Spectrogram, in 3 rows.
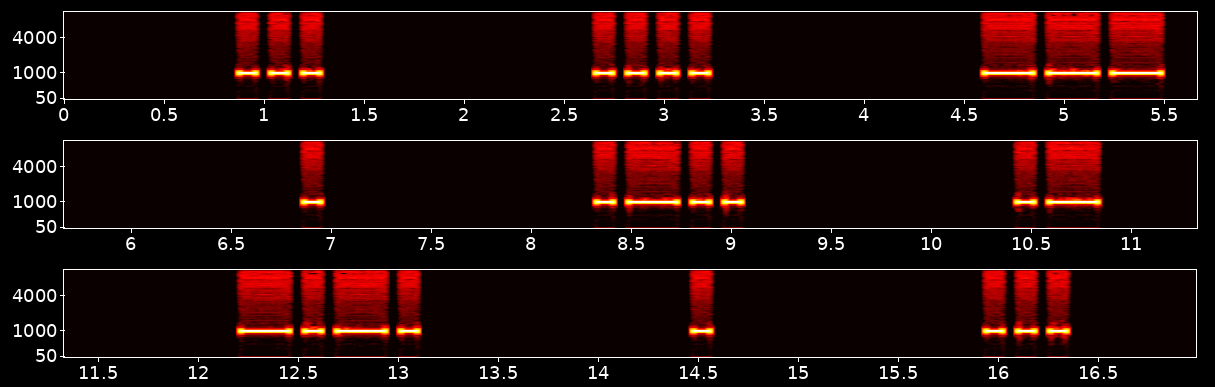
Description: Morse code, heard as a keyed tone, about 15 wpm, spaced as for 5 wpm, 1000 Hz. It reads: SHOELACES
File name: qotdfiles / 5wpm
